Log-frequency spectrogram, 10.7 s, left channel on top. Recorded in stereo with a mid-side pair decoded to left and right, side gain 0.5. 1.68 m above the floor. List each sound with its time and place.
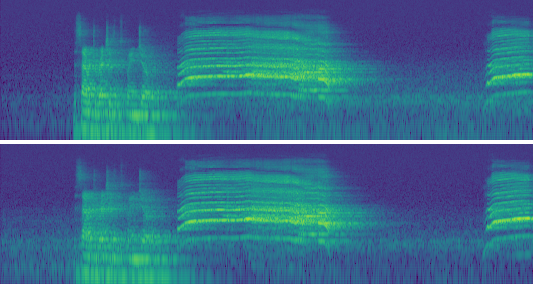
1.5 s a man speaking: 45° left, 1.7 m
3.5 s a shout: 10° right, 1.3 m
